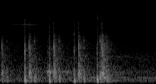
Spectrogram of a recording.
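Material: Bread.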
